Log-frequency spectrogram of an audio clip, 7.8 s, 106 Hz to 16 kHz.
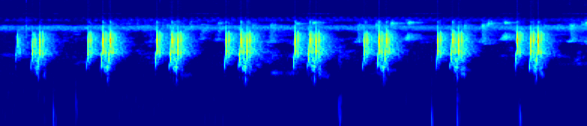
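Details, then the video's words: Common quail from a quail-hunting cassette, repeating a clear three-note call very evenly, about every 0.9 seconds, eight times in succession over a thin steady high whine, with faint low clicks. "نیوبٹیر کی کیسٹ"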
